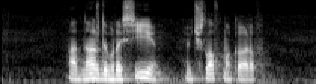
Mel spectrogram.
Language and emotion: Russian, neutral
